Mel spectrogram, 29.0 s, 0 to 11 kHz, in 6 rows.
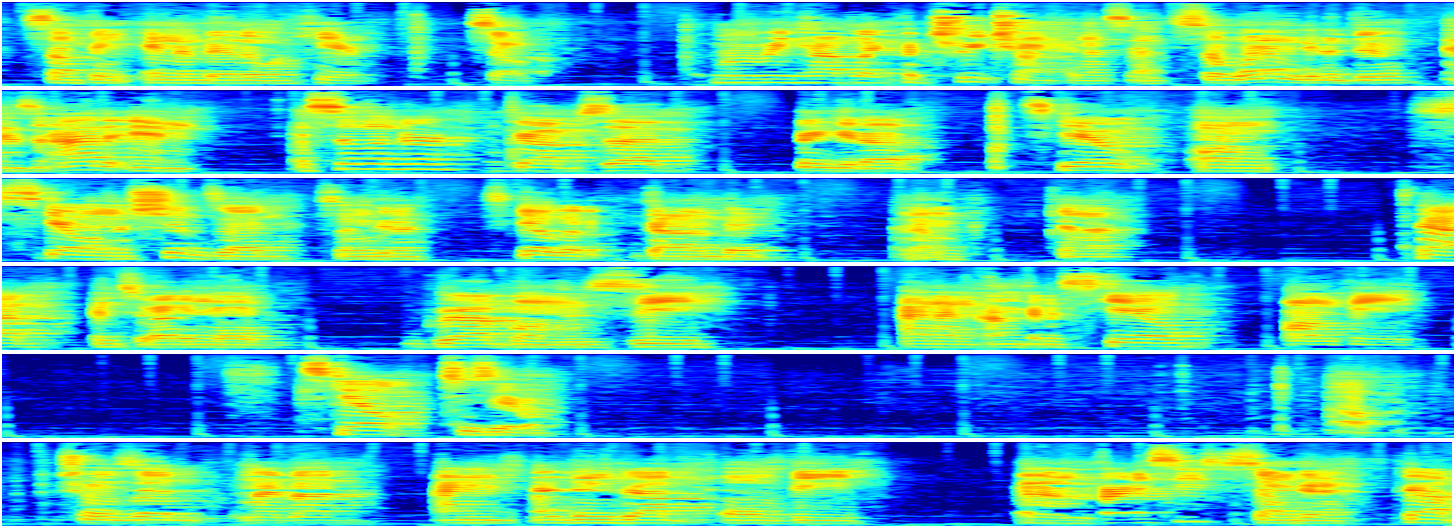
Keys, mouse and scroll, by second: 0.6-2.1 drag, 2.1 z, 2.4-5.7 middle drag, 6.5 g, 9.7 s, 14.3 Tab, 15.1 click, 15.9 g, 18.4 s, 23.5-24.6 middle drag, 24.6 ctrl+z, 25.0 ctrl+z, 26.5 alt+z, 27.4 click, 28.0 KP_1, 28.8 g.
